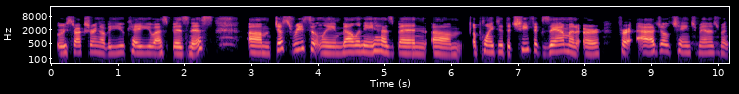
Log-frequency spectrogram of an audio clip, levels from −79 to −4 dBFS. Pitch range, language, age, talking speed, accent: 170-210 Hz, English, 40-59, 120 wpm, American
